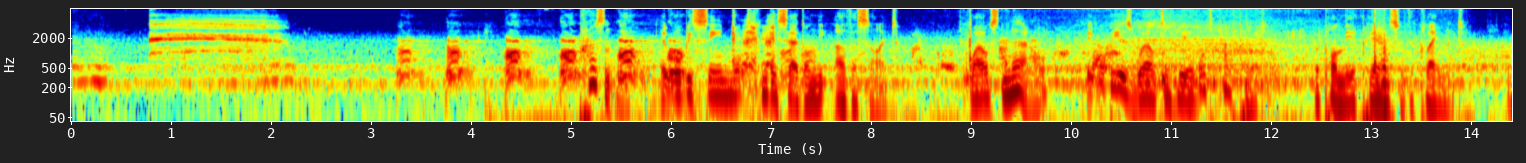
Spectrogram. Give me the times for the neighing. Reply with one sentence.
The neighing can be heard from 0.8 to 2.1 s, from 6.6 to 7.3 s and from 10.4 to 12.2 s.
